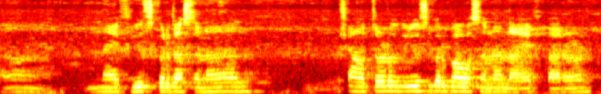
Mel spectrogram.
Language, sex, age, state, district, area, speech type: Goan Konkani, male, 18-30, Goa, Quepem, urban, spontaneous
